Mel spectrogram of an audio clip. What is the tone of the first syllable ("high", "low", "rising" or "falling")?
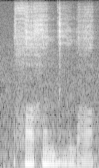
high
